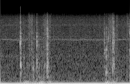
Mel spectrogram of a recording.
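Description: Fast keystrokes on a computer keyboard, a quick burst of several clicks, a short pause, then a few more taps, close and crisp.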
